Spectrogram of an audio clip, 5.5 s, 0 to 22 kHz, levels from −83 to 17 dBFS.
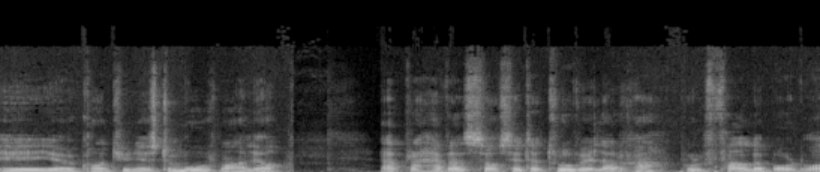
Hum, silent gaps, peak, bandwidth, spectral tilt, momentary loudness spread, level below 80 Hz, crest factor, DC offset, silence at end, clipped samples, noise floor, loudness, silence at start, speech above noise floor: none; none; -2 dBFS; 16.5 kHz; -6 dB/octave; 7 LU; -34 dBFS; 14 dB; 0.3%; 0 s; under 0.1%; -43 dBFS; -16 LUFS; 0 s; 28 dB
